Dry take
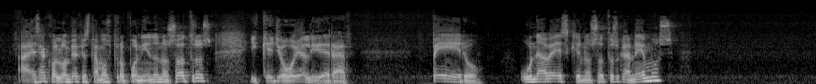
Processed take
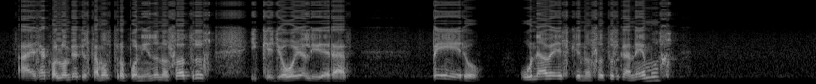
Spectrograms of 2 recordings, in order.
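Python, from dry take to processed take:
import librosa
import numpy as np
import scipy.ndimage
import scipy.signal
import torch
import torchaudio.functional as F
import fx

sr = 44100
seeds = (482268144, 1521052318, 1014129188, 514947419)

y = np.repeat(x[::6], 6)[:len(x)]
y = scipy.signal.sosfilt(scipy.signal.butter(4, 420.0, 'highpass', fs=sr, output='sos'), y)
y = F.gain(torch.from_numpy(y), -2.5).numpy()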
